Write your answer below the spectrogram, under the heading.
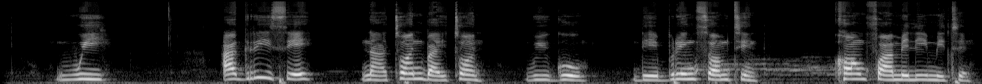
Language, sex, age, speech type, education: Nigerian Pidgin, female, 15-29, spontaneous, tertiary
